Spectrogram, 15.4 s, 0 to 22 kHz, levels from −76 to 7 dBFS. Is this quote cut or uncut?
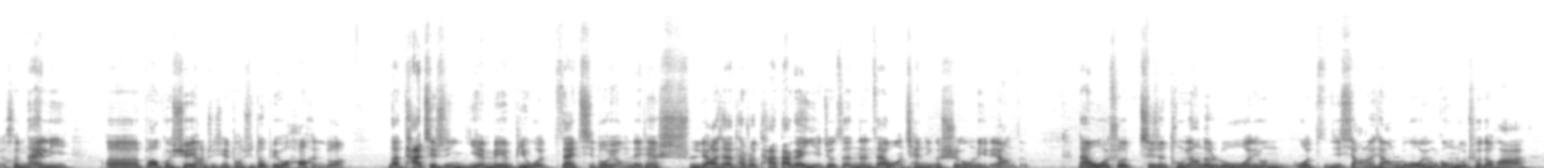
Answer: cut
